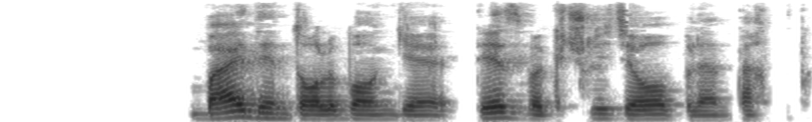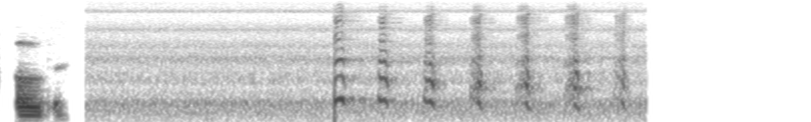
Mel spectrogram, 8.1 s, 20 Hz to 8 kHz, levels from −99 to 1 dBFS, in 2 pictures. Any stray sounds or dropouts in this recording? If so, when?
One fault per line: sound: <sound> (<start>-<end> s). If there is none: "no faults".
sound: laugh (5.7-7.2 s)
